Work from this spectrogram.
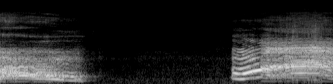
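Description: Man groaning loudly in exaggerated vocal imitation of orgasm, two rough throaty bursts separated by a silent gap, the second rising and wavering in pitch, close and alone.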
